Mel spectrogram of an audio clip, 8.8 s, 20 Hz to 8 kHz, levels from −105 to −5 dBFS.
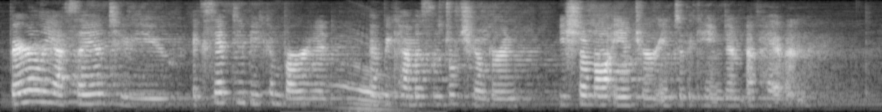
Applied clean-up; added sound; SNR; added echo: none; Race car, auto racing; 13 dB; reverberation time 2.4 s.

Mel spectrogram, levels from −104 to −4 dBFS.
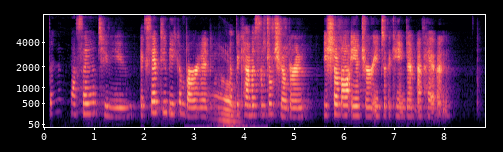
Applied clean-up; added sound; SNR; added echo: neural mask model DeepFilterNet 3.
